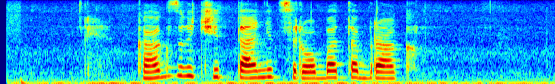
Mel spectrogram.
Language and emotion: Russian, neutral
